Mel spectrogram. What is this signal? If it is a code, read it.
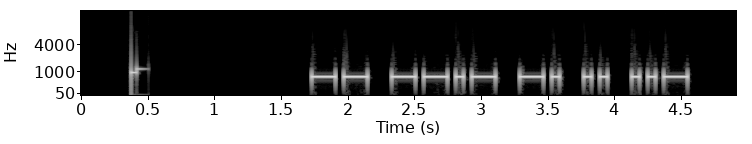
Morse code, heard as a keyed tone, about 20 wpm, 700 Hz. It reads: MQNIU
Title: Code Groups - 5 Letters - 20wpm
